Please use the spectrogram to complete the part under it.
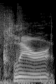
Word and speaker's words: Xlear: And today, with the CEO of Clear, that is spelled X-L-E-A-R, Nathan Jones.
